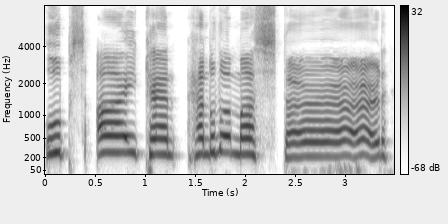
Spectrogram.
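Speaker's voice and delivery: very high, very slow and drawn out; hammed-up helpless idiot dad; dumb cartoon dad. Cartoon dad fumbles the mustard, mock helpless dad voice. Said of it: "And the dad's like".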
